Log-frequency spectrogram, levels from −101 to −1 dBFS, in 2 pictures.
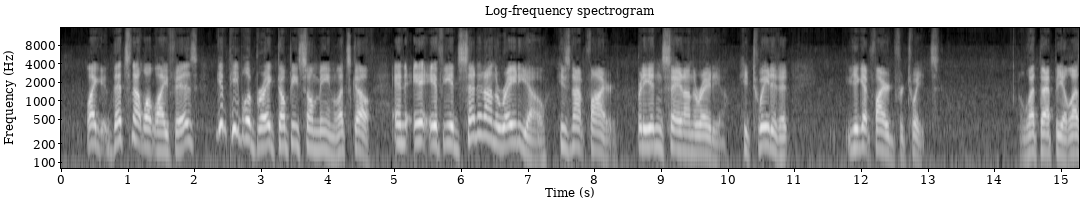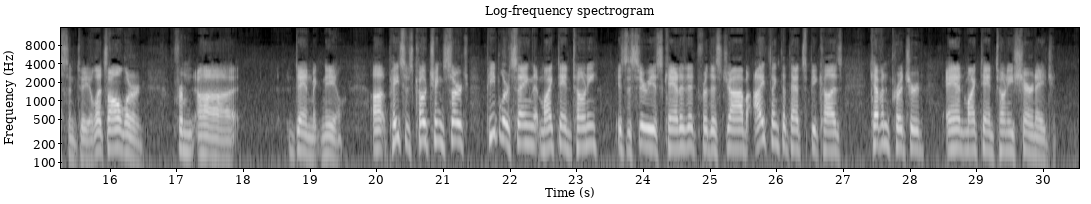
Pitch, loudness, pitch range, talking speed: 165 Hz, -22 LUFS, 125-195 Hz, 175 wpm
